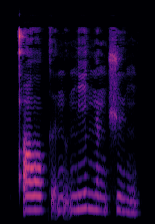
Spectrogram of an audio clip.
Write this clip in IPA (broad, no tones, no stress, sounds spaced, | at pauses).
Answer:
qʼ ɔː k ə̰ n ṵ n i l n œ̃ ŋ ʃ y ŋ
